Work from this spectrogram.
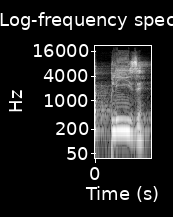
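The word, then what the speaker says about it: please: को आधा बनाते हैं तो यानी पी से आधा प लिखेंगे एल से लिखेंगे आपका ल अब इ ए का उच्चारण होता है बड़ी ई की मात्रा मात्रा और एस से लिखेंगे आपका ज और किसी भी शब्द के लास्ट में अगर इ रहेगा तो उसे हम नहीं पढ़ते हैं। तो यह लिखा गया है प्लीज।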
